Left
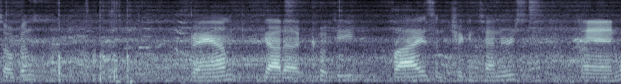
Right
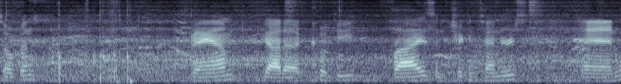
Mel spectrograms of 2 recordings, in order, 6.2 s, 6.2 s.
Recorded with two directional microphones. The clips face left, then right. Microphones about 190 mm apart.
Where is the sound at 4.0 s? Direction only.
10° left (ahead or behind).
